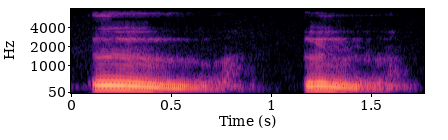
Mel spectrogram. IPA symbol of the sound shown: uː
